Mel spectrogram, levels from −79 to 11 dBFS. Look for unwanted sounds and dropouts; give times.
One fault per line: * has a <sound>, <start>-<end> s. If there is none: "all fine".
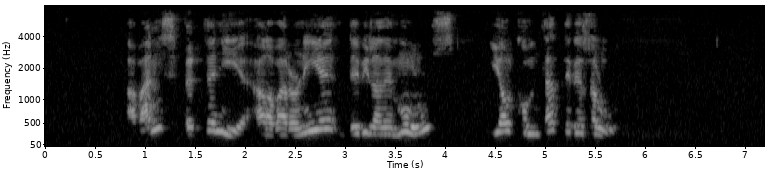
all fine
